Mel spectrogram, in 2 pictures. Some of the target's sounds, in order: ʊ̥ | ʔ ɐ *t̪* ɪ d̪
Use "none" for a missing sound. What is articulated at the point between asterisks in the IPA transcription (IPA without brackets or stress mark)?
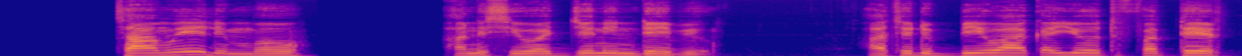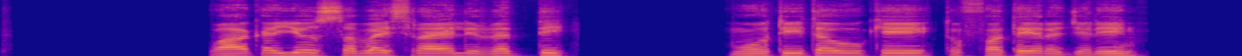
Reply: t̪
